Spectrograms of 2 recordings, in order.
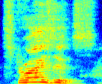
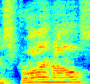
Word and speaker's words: Stryzus: So just think of Zeus when you think of Vic. Take out the H. The H is silent. So it's very easy. Say it with me. Stryzus. Stryzus. Yeah, easy to. Cause at one time, I heard people saying Stry House and Stryzos, and it's Stryzus.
